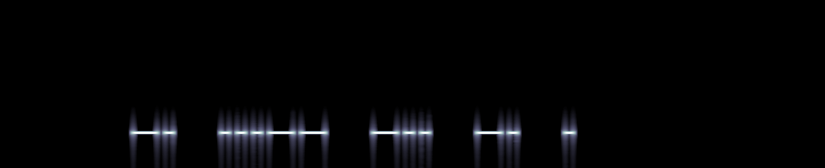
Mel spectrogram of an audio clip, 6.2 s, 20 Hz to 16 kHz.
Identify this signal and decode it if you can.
Morse code, heard as a keyed tone, about 20 wpm, spaced as for 15 wpm, 700 Hz. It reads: N3DNE
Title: 161 Lesson 26g - Letter g - Call Signs 20wpm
